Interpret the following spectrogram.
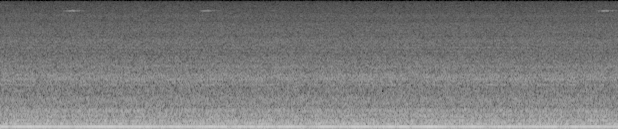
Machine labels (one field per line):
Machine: fan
